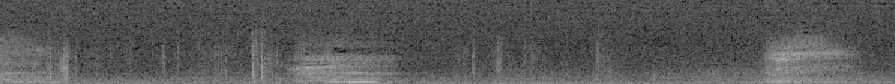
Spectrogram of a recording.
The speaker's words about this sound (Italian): E lui comincia finalmente a respirare dopo questi tuk tuk che sentiamo, che sono i timbri della segretaria che digita, fa senza assolutamente interfacciarsi con lui come se non gliene, sì, fregasse assolutamente niente.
